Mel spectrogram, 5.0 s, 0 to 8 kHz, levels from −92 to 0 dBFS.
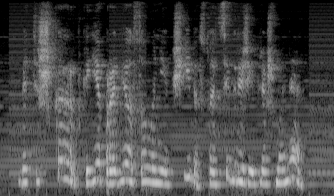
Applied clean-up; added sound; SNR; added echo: none; Alarm + Organ; 19 dB; none.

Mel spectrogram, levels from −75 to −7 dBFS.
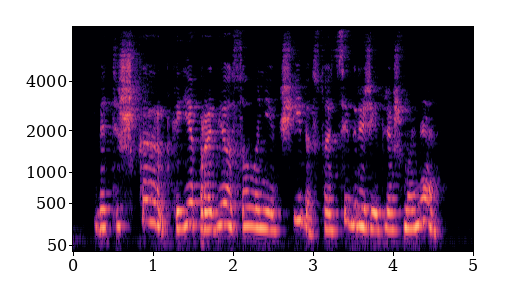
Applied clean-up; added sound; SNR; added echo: none; none; none; none.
